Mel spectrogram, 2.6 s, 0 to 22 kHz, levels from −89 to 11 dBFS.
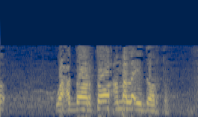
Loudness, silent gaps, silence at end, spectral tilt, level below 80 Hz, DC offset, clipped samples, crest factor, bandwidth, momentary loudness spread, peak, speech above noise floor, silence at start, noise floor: -16 LUFS; none; 0.4 s; -7 dB/octave; -52 dBFS; under 0.1%; under 0.1%; 12 dB; 5.2 kHz; 10 LU; -6 dBFS; 28 dB; 0 s; -44 dBFS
